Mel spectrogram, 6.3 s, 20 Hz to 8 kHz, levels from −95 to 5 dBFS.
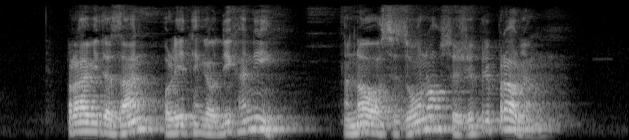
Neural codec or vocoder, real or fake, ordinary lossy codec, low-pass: none; real; MP3, 64 kbps; 7.2 kHz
